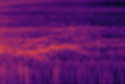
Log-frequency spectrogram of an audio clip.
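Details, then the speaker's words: Adult with a cold over a month old, settled in the lungs: brief musical, whistling breath sounds of wheezing. "still wheezing from it so this has been over a month that I've had this stupid cold that I can't seem to get rid of and it's all in my lungs and stuff"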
